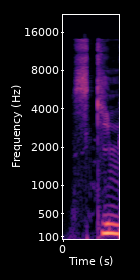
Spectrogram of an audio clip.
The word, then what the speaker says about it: ce qui me: Et tu vois, le ce qui me chagrine, le skim, donc c'est apostrophe qui i, apostrophe, si on peut le dire ainsi, m, se prononce exactement comme dans skim, skim through.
